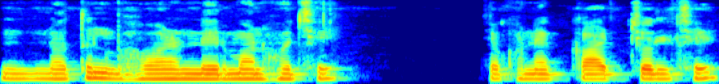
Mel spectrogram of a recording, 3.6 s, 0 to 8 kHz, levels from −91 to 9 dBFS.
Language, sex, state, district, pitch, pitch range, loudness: Bengali, male, West Bengal, Malda, 135 Hz, 130-135 Hz, -17 LUFS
